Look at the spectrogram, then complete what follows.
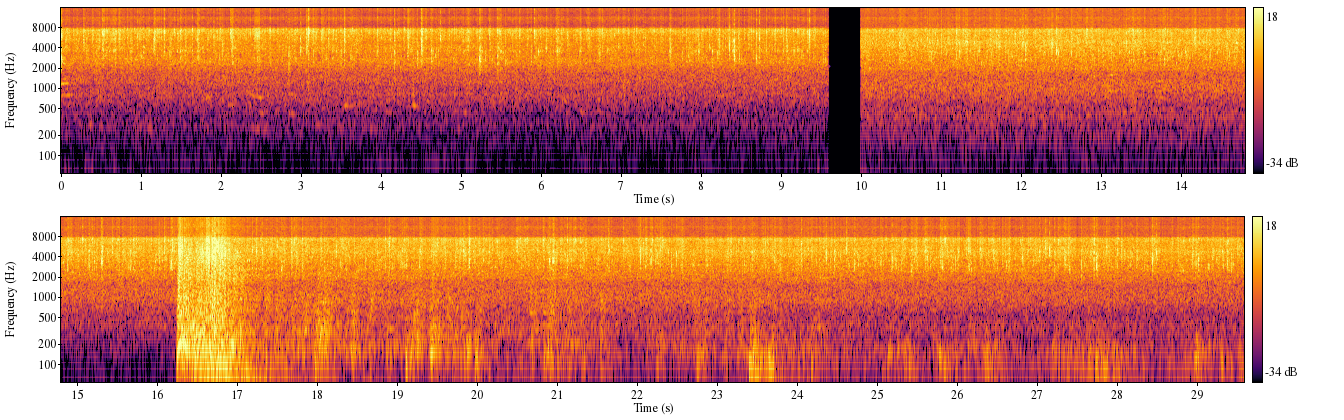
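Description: Heavy rain pelting corrugated metal roofing and sheeting, with water streaming off a roof edge, as a steady hiss. About ten seconds in the sound cuts out for a moment. About sixteen seconds in a sudden loud thunderclap breaks in, then rolls on in uneven rumbles under the rain.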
